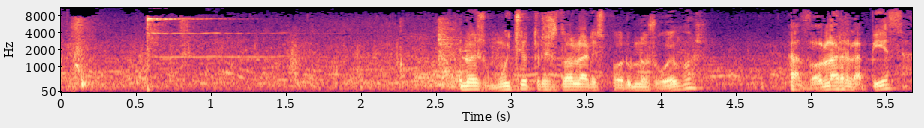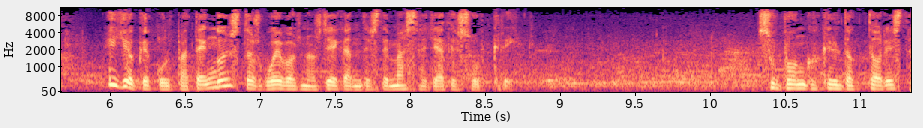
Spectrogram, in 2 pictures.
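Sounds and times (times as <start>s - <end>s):
faint noise: 0.0s - 11.3s
bell rung on a shop counter: 0.6s - 1.8s
speech: 2.7s - 9.1s, 10.3s - 11.3s.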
